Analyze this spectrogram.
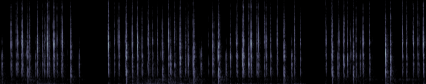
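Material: Plastic.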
